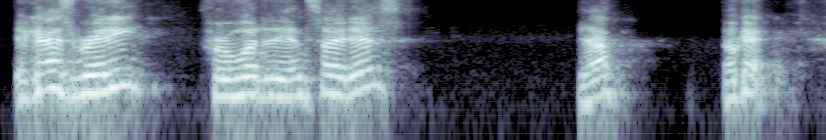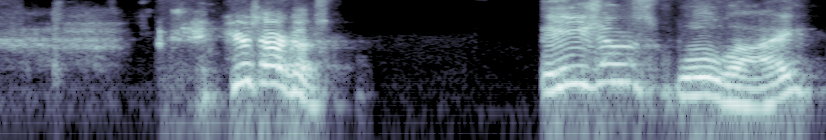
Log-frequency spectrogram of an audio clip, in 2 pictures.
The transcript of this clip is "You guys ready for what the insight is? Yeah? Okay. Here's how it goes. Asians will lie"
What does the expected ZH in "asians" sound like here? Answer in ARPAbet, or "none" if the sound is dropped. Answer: ZH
